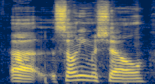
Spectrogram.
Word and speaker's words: Sony Michel: So in other words, the TV and a girl.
